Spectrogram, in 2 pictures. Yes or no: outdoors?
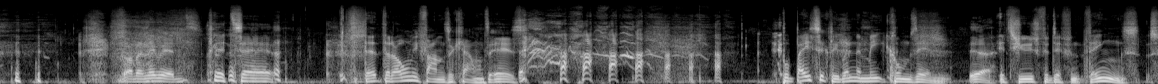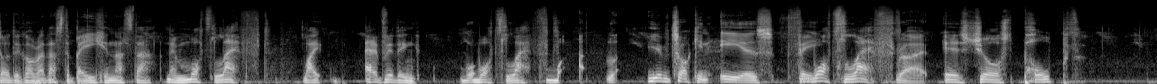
yes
